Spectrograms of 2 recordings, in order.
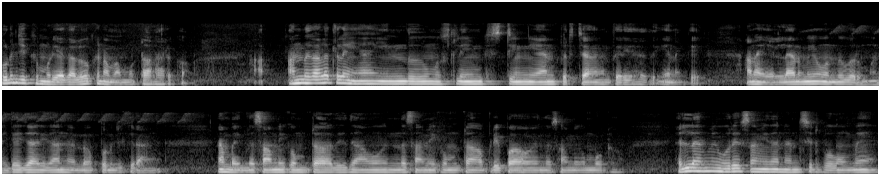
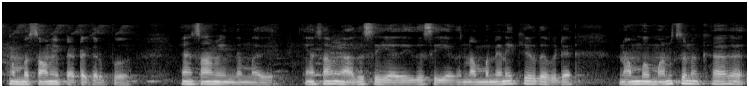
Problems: background sounds at intervals, background conversations at intervals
